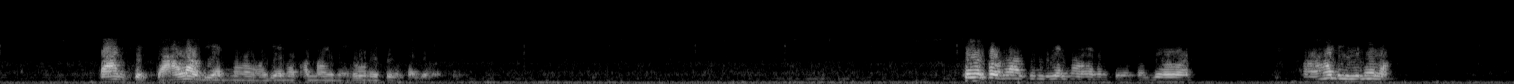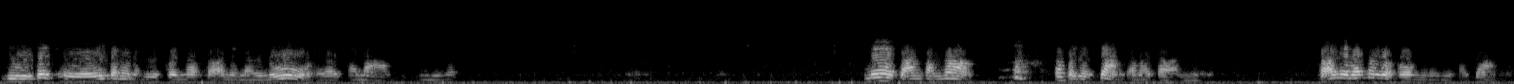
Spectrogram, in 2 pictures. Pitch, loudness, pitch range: 95 Hz, -25 LUFS, 90-125 Hz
